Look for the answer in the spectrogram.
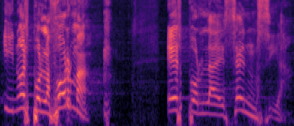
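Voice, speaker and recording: A man's voice: extremely high pitch, big pitch swings, slow pace, a bit bright. A man preaching a sermon as pastor, emphatic and full of rhetorical questions. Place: church sanctuary. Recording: long hall reverb in church.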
